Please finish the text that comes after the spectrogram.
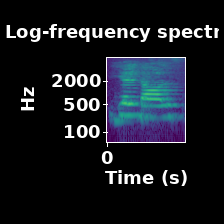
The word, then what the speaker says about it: Kjeldahl: Next method of estimation of nitrogen is येल्डाल्स method. इसमें K silent है, K को चुप करा दिया है, तो दिस इज येल्डाल्स. J से स्टार्ट करते हैं.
